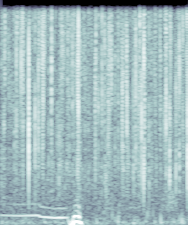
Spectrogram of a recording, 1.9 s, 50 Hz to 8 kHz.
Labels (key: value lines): label: biophony, cascading saw
recorder: SoundTrap 600 or HydroMoth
